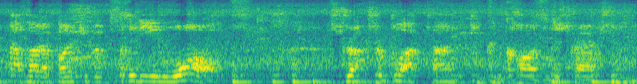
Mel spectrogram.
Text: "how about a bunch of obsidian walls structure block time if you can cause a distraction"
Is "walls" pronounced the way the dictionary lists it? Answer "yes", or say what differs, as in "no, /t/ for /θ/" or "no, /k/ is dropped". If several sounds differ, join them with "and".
yes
